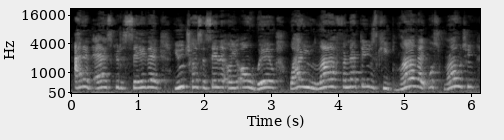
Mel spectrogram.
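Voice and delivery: high, rapid-fire scolding; heated retold rant, piling up accusations; going off. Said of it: "Straight going off".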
